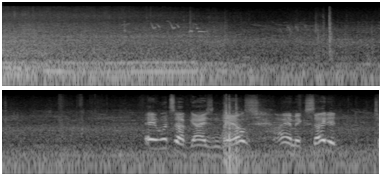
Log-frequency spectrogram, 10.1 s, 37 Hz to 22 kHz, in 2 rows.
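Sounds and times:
bird chirps: 1.6s - 7.0s.

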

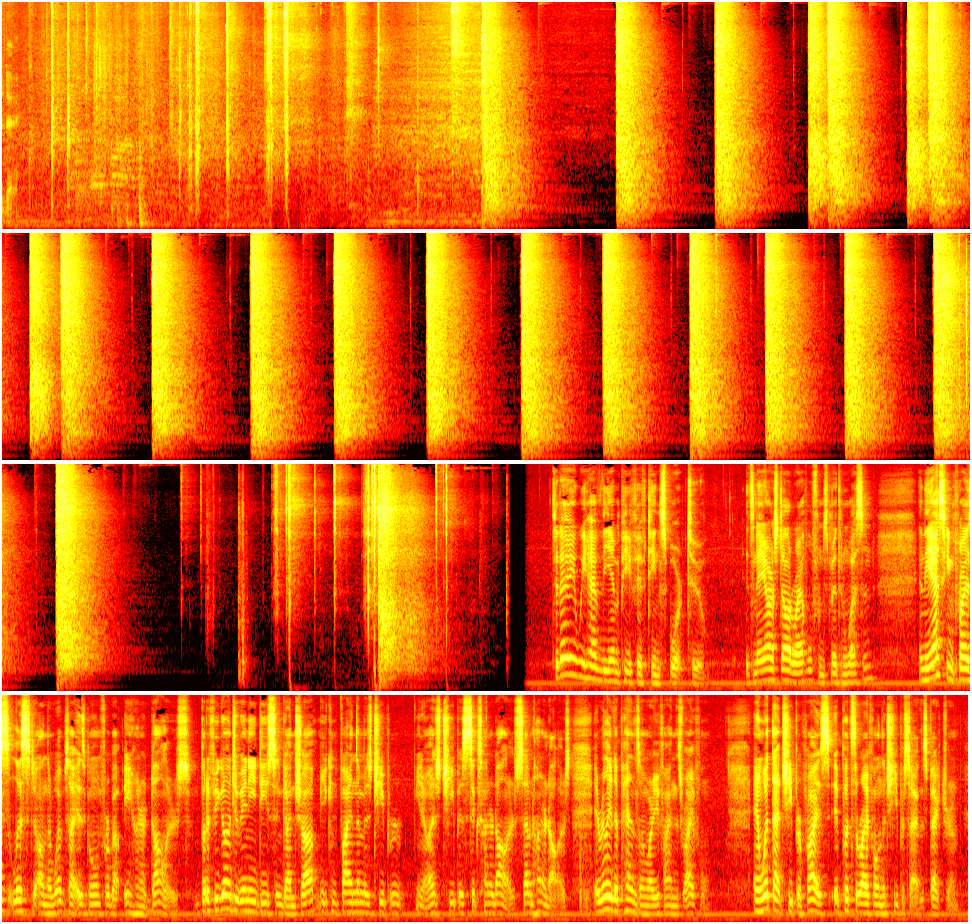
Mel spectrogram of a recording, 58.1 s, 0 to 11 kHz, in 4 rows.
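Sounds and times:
rifle shots echoing: 7.2s - 8.0s, 9.2s - 10.1s, 10.7s - 16.2s, 16.8s - 17.6s, 18.2s - 21.7s, 22.3s - 30.8s.

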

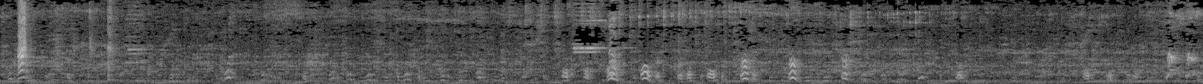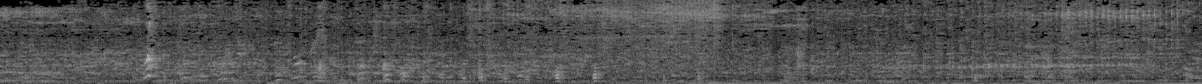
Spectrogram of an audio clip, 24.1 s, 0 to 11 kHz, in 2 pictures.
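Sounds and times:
puppies squeaking and whimpering: 0.0s - 20.0s.

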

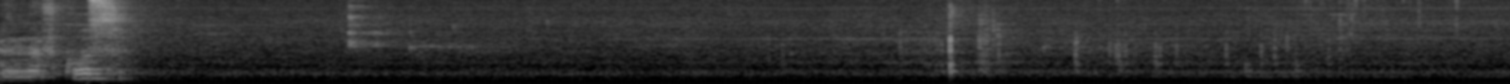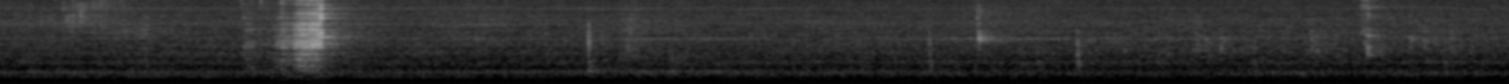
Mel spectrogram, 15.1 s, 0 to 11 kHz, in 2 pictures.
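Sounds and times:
fork scraping plate: 8.8s - 9.3s.

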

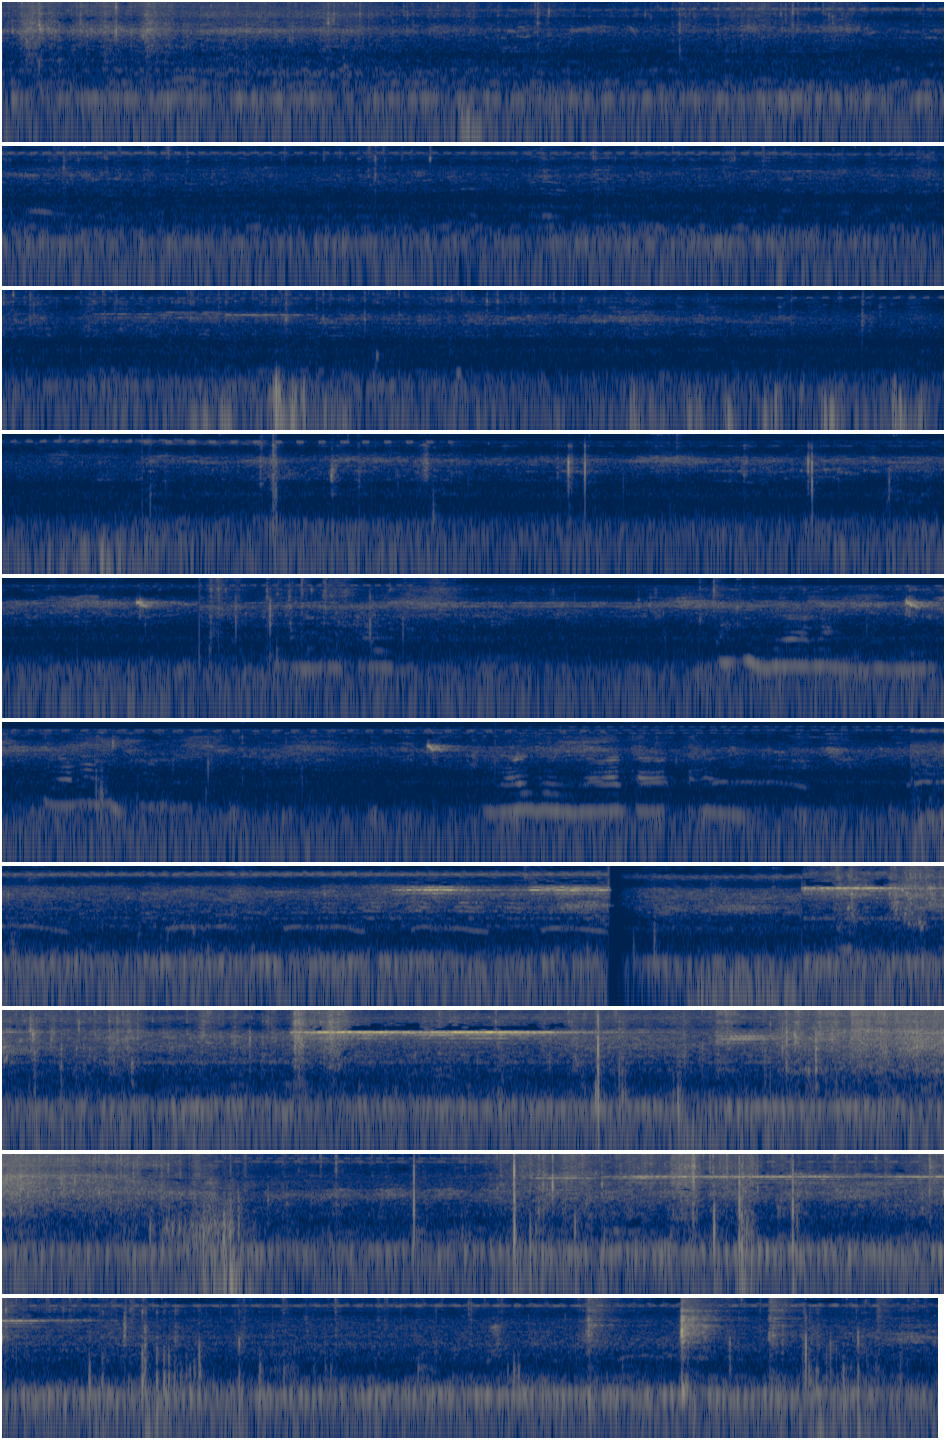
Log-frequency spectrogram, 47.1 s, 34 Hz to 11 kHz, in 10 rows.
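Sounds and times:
low rumble: 0.0s - 25.9s, 27.0s - 47.0s
faint high chirps and clicks: 6.4s - 12.7s, 14.8s - 18.8s, 22.0s - 25.8s, 32.3s - 38.1s, 39.3s - 43.2s
water splashing and sloshing: 32.3s - 44.0s.

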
